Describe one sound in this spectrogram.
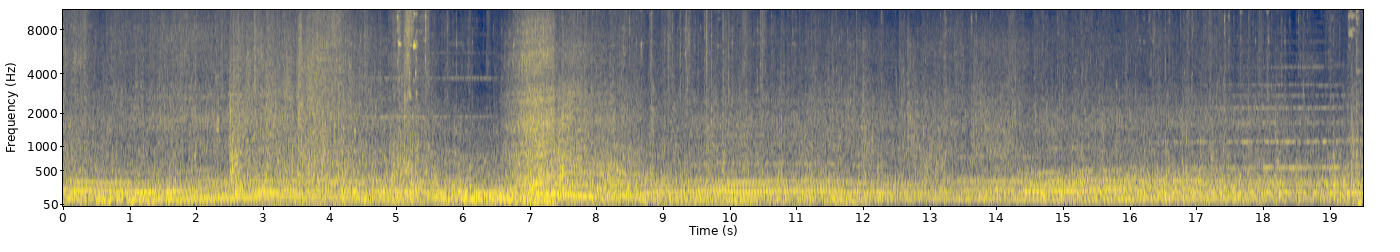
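A tank engine rumbles and clanks nearby.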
